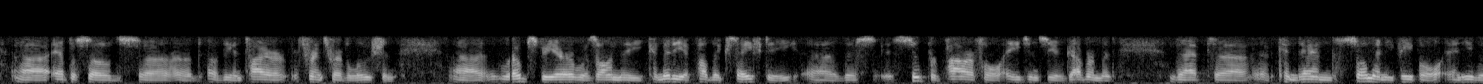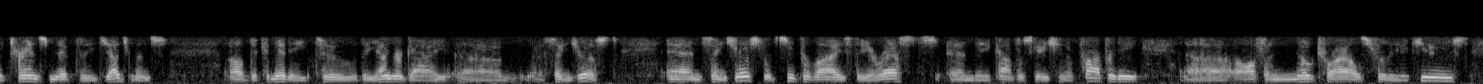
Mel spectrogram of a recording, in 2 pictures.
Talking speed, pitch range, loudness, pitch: 130 wpm, 105-125 Hz, -23 LUFS, 115 Hz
